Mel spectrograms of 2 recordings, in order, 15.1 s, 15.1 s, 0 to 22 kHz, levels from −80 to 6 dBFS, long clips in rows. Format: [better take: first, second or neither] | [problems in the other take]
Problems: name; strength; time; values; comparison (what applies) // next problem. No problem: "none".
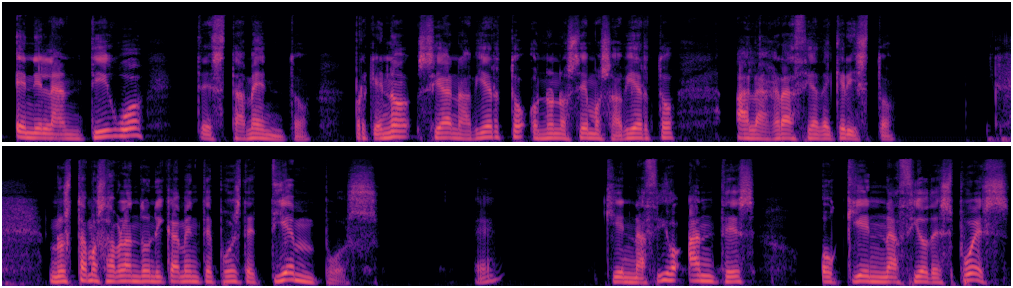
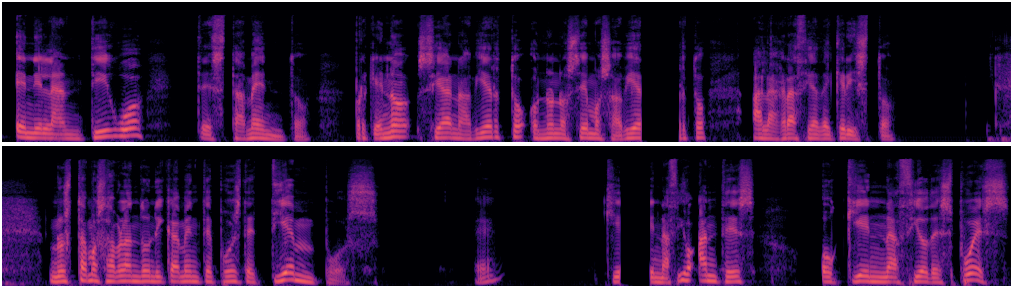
first | audio freezing; at 5 s and at 12 s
